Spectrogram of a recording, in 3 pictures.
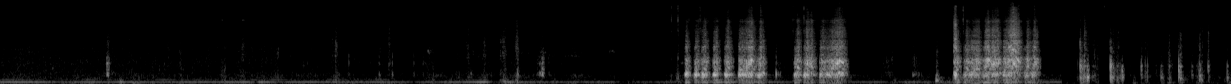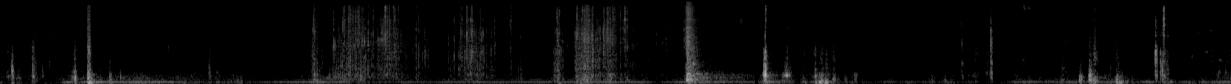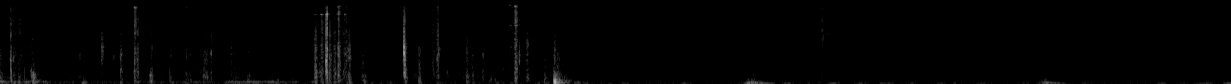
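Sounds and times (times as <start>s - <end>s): scraping and rubbing: 6.8s - 14.7s.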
